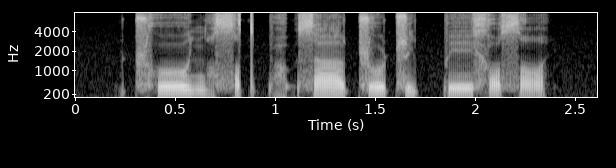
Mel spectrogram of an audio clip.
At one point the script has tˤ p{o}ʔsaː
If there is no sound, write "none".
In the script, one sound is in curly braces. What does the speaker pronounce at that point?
o̤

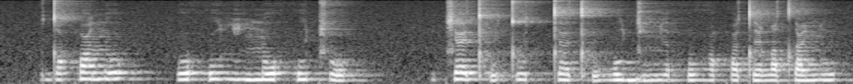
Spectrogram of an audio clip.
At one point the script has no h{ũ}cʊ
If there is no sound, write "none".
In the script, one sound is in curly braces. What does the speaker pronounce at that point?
u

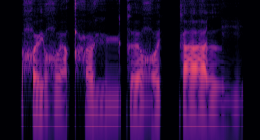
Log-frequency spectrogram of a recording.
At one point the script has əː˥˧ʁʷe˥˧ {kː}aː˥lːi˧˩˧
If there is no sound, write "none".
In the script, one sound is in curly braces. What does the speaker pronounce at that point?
kː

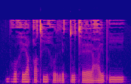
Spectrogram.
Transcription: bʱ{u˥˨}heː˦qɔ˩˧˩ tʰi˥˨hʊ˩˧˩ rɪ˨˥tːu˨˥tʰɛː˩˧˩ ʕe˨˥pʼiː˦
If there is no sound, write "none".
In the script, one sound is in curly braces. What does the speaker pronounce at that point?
o˥˨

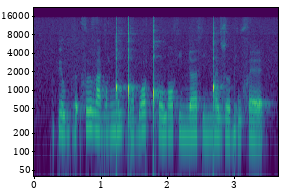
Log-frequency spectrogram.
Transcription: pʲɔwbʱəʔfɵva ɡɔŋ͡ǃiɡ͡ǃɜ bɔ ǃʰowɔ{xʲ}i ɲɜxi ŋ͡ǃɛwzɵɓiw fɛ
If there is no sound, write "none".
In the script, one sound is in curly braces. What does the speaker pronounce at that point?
x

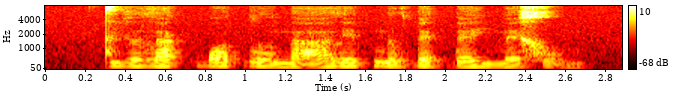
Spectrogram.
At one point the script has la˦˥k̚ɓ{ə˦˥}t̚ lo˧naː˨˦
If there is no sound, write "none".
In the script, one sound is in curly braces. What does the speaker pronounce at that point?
ɔ˦˥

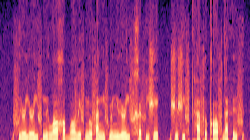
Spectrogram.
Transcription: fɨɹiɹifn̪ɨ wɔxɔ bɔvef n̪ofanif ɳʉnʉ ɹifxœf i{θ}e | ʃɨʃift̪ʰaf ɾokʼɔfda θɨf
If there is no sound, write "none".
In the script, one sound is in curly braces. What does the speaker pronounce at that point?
ʃ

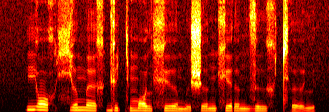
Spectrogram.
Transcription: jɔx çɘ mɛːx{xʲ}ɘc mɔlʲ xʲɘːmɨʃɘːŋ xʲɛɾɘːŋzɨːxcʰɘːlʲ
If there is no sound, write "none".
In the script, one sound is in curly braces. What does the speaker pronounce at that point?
ɡʲ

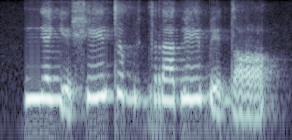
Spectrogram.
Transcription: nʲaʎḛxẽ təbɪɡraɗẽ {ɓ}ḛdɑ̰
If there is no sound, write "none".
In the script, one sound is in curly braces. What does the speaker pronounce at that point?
ɓ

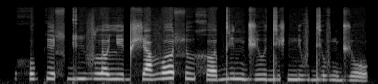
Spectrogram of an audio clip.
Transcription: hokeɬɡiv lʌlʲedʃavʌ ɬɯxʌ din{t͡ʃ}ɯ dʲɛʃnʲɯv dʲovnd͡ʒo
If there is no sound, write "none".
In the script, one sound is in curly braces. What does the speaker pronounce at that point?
d͡ʒ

